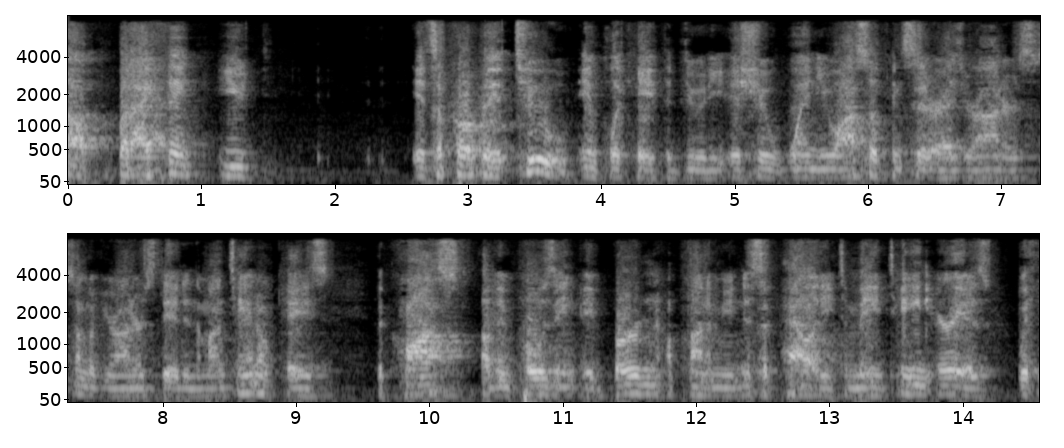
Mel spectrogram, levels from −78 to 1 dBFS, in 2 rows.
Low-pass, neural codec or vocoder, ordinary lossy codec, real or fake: 7.2 kHz; vocoder, 44.1 kHz, 128 mel bands, Pupu-Vocoder; AAC, 32 kbps; fake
